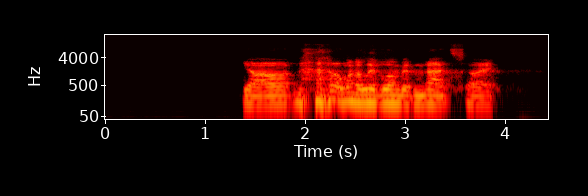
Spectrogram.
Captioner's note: laughs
